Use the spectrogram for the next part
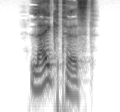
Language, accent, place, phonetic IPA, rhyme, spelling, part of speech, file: German, Germany, Berlin, [ˈlaɪ̯ktəst], -aɪ̯ktəst, liktest, verb, De-liktest.ogg
- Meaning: inflection of liken: 1. second-person singular preterite 2. second-person singular subjunctive II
